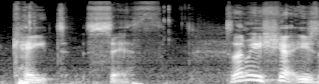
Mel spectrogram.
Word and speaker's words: Cait Sith: or Ki okay so all of my life and all of a lot of people's lives if you lived in the west probably pronounced and I say probably because not everyone did but probably announced a a certain character in Fantasy 7 as Kate Sith so let me sh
